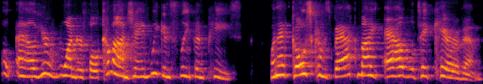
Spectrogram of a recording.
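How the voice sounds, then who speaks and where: A woman doing a sweet ditzy secretary girl for old radio comedy, really high and slow, easily distracted, bit echoey. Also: expressive, dull audio. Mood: eager, admiring. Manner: dim-witted, earnest, easily distracted. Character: sweet, naive, scatterbrained young female secretary.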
